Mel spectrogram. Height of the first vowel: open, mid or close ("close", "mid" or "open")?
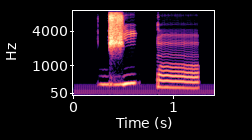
close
